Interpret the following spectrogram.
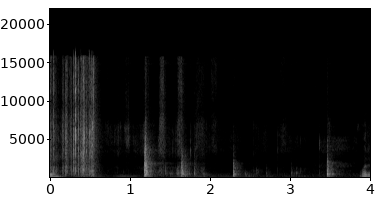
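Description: A new deck of 52 oracle cards shuffled by hand: a half-second burst of riffling right at the start, then a handful of short, separate card snaps over the next few seconds.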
